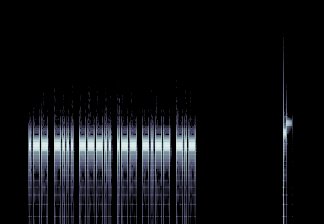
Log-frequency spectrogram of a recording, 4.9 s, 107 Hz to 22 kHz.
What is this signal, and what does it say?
Morse code, heard as a keyed tone, about 38 wpm, 700 Hz. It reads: WB8WYK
